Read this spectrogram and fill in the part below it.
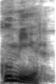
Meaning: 1. idol, graven image 2. beloved person
- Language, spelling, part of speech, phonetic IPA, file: Russian, кумир, noun, [kʊˈmʲir], Ru-кумир.ogg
